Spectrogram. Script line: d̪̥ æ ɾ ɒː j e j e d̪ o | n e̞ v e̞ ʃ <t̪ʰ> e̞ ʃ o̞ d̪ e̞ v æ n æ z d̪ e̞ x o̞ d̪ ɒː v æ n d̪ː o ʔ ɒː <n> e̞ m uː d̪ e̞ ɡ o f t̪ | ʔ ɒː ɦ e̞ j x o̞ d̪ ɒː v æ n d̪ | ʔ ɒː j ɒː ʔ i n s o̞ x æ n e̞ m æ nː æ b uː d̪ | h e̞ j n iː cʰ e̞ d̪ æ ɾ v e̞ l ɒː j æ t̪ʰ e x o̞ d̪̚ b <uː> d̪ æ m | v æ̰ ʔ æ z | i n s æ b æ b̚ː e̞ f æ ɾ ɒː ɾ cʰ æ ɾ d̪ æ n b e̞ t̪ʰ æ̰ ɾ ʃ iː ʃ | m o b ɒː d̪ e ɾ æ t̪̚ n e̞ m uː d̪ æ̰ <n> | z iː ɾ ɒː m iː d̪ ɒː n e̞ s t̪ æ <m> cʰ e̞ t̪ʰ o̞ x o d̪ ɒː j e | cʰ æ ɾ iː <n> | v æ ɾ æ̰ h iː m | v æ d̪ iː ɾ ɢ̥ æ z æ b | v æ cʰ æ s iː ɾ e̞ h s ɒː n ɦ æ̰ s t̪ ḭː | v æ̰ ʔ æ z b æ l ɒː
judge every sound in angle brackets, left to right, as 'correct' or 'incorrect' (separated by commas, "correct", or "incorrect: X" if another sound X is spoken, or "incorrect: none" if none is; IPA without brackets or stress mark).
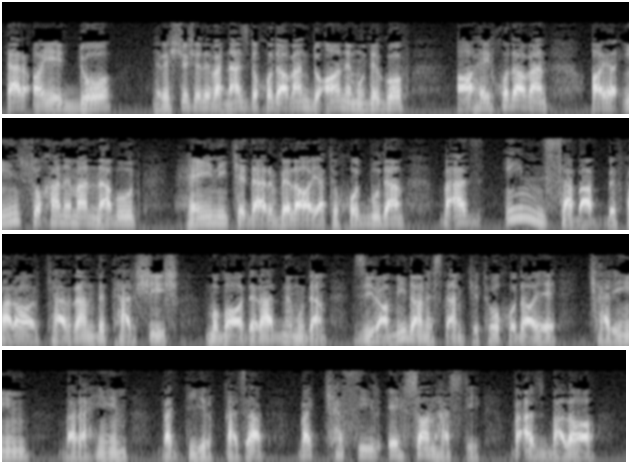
incorrect: t̪, correct, correct, incorrect: m, correct, incorrect: m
